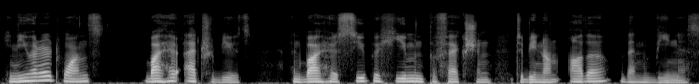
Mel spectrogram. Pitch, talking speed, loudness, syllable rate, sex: 125 Hz, 165 wpm, -21 LUFS, 5.1 syllables/s, male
